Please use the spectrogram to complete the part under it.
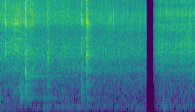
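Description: Turmeric and ginger fry in oil in a pan for an ilish fish curry with kalonji and brinjal, a steady close sizzle broken by spatula scrapes and stirring clicks, with a brief dropout near the end.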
